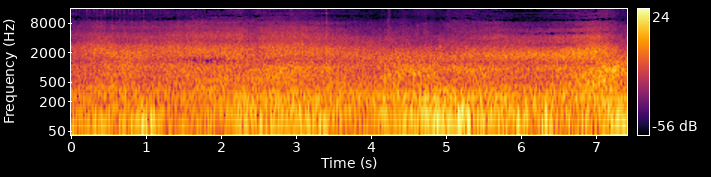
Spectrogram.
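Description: Wind buffeting the phone's microphone over a steady rush of road traffic. One vehicle swells louder near the end.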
